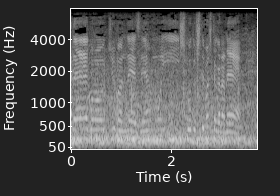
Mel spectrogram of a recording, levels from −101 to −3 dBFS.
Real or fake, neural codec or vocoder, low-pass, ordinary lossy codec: real; none; 7.2 kHz; none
